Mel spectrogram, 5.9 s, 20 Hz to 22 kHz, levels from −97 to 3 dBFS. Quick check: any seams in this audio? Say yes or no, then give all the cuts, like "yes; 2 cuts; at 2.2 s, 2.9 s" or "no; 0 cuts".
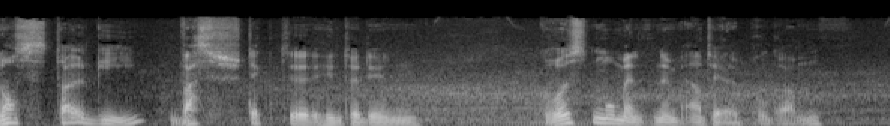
yes; 1 cut; at 1.1 s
